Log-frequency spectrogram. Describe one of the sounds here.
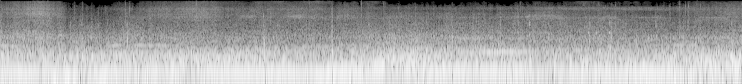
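Wind rushes loudly past an open car.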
